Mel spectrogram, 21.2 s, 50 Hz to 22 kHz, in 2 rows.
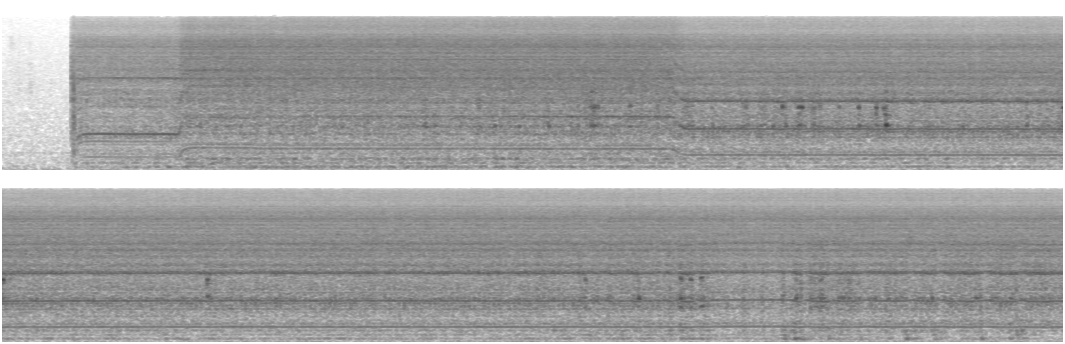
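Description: Cordless drill running steadily at low speed as it drills out the small plug over a Suzuki GS550 Mikuni BS32 carburetor's pilot screw. The drill starts just under a second in, and its motor pitch shifts slightly about two and about seven seconds in, with a few faint ticks of the bit biting.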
